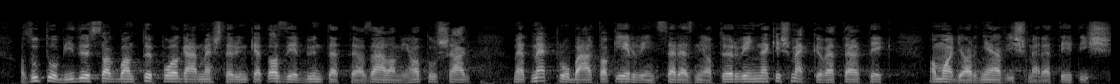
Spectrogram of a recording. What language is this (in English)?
Hungarian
